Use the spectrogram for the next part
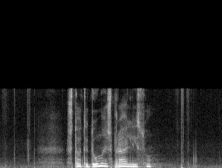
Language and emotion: Russian, neutral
